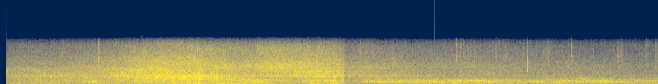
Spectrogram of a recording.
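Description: Outdoor street noise: a rushing sound swells and then cuts off suddenly about four seconds in, leaving a steadier, quieter background hiss.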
